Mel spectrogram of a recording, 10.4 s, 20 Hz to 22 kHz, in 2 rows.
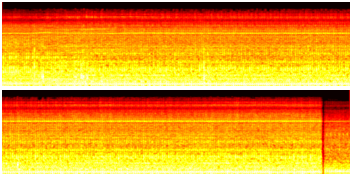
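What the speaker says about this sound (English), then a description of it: "Idling right now at normal operating temperatures." Car engine idling steadily at normal operating temperature on new 1320 Performance 75A polyurethane motor mount inserts, a continuous close droning hum with no breaks.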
